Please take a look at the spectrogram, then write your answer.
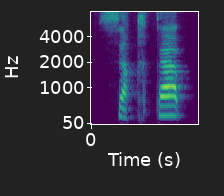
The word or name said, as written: saqkab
